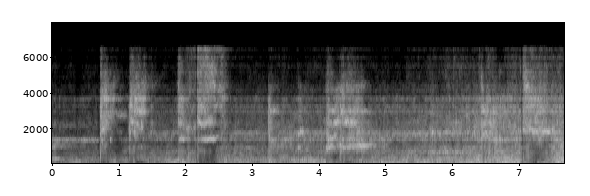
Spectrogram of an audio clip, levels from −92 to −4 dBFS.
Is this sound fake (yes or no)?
yes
